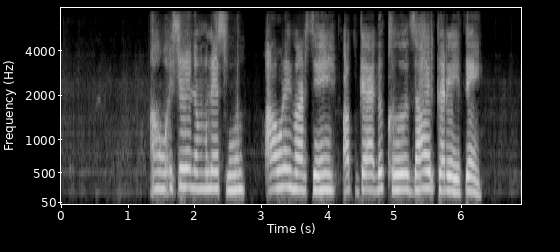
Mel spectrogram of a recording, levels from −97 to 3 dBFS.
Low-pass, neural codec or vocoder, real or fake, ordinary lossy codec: 7.2 kHz; codec, 16 kHz in and 24 kHz out, 0.6 kbps, FireRedTTS-2 codec; fake; MP3, 48 kbps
